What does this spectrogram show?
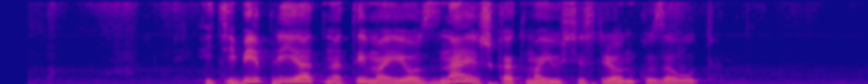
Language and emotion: Russian, positive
